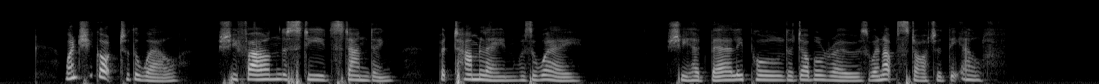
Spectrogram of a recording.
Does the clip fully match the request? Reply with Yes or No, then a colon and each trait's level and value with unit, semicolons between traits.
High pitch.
Yes: high, 200 Hz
